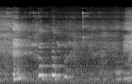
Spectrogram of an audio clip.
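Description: A dog whimpers and lets out a few short, high yips in quick bursts, moderately loud, with brief pauses between them and a faint hiss of background noise.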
